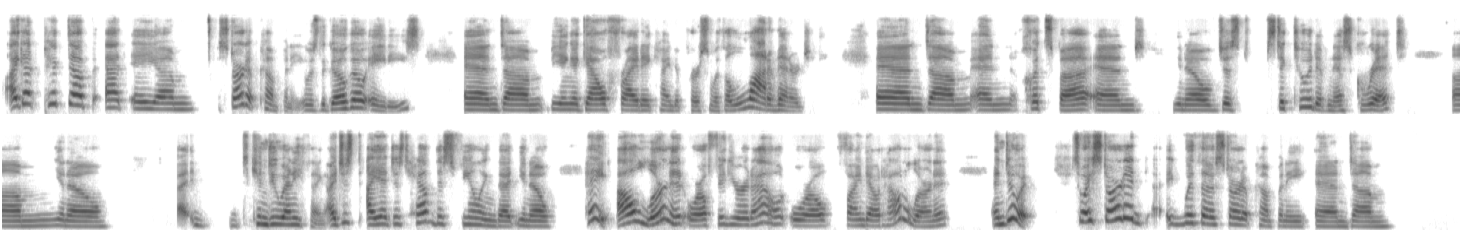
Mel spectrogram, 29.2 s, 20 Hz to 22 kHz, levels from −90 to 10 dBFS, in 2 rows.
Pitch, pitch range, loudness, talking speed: 200 Hz, 180-245 Hz, -27 LUFS, 175 wpm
